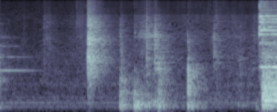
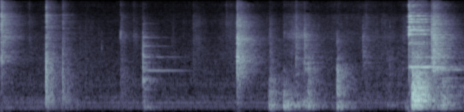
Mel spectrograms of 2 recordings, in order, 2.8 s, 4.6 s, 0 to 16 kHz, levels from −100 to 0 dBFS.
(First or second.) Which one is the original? first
